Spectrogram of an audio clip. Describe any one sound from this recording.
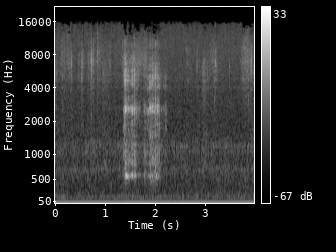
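A plastic paint bottle is set down on a table.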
